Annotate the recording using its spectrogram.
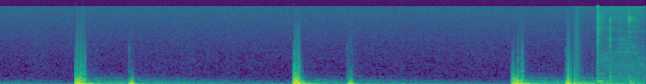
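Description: Heartbeat sound effect: slow double thumps ('lub-dub') repeating about every two seconds, three beats in all, deep and low.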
